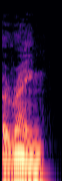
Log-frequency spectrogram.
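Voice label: "arraign", British English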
